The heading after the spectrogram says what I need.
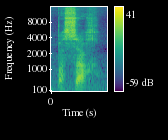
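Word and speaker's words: Pesach: Pronounced in Hebrew, in the ancient Hebrew, so to speak, the Pasach.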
